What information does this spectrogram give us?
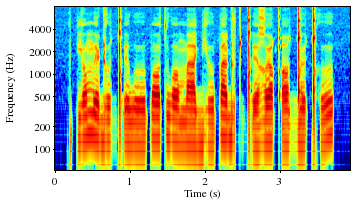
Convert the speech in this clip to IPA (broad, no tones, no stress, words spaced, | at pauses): pʲɔmɘː ɖʊːǃʼɘwʊːpɔːt wɔmaːbʲʊːpa ɖutǃʼɘʁɵː qʼɔːŋ͡ǃɵǃʰʊː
